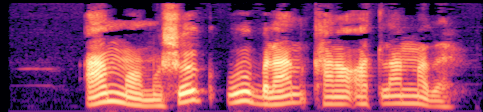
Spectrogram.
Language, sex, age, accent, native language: Uzbek, male, 18-24, Buxoro, Uzbek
